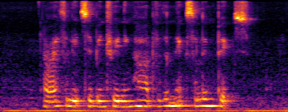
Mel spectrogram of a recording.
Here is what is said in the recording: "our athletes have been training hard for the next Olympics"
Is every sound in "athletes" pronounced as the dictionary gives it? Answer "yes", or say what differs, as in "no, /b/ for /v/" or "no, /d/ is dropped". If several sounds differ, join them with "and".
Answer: yes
